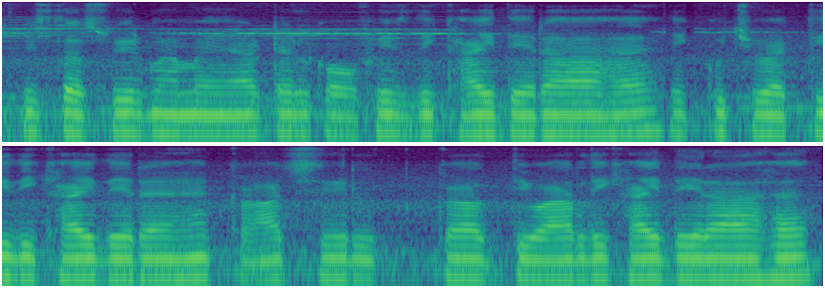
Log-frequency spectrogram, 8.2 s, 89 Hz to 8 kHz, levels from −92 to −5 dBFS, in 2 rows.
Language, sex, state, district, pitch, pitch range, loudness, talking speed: Hindi, male, Maharashtra, Aurangabad, 110 Hz, 105-110 Hz, -30 LUFS, 185 wpm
